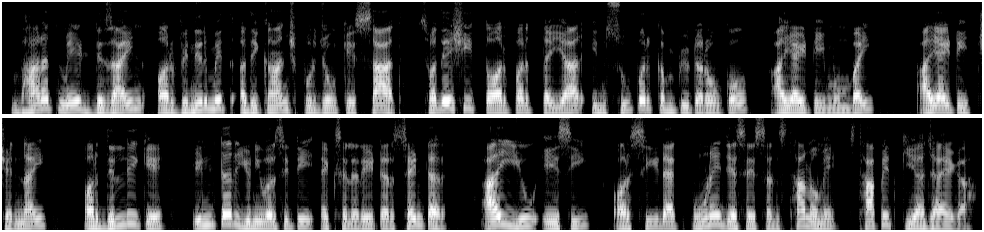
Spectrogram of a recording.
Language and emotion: Hindi, neutral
